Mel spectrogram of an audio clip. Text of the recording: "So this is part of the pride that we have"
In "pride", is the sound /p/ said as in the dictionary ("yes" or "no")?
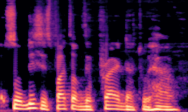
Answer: yes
